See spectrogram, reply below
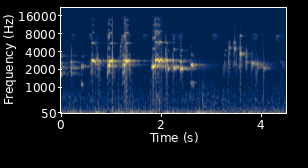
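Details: Pair of wild bald eagles, Captiva/Sanibel Island, Florida, December 2021, calling in alert before going after something right of the nest: jerky bursts of piercing squeals and fast piping chitters, trailing into softer high notes.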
